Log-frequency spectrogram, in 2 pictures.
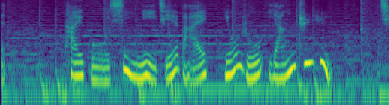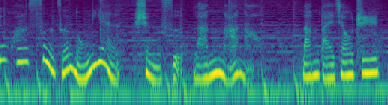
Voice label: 女 宣传片 景泰蓝

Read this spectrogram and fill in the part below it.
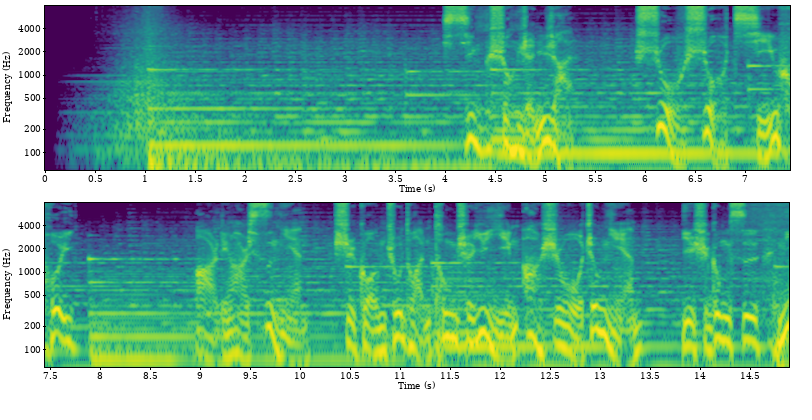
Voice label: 男 年终总结, 磁性配音, 普通话; 大道同心

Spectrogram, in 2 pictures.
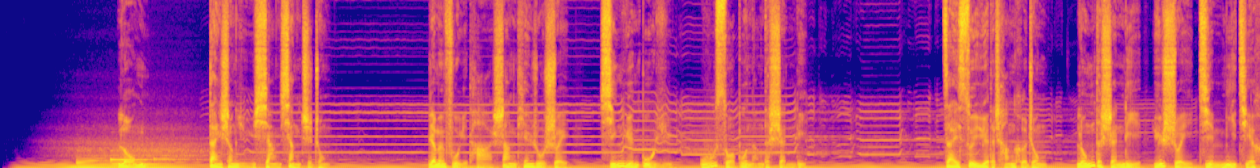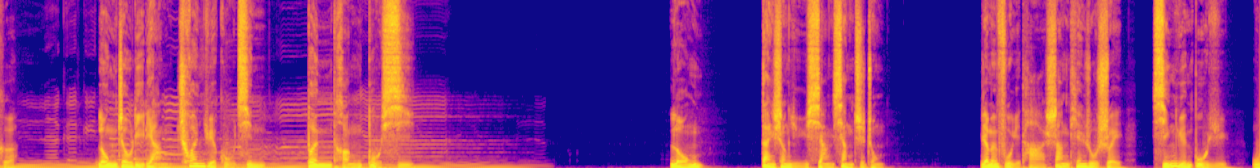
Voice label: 男 专题 民俗纪录片; 民俗纪录片龙; 文献类配音; 国语配音

